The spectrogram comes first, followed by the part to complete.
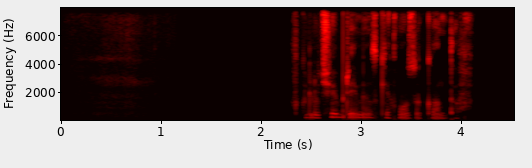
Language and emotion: Russian, neutral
